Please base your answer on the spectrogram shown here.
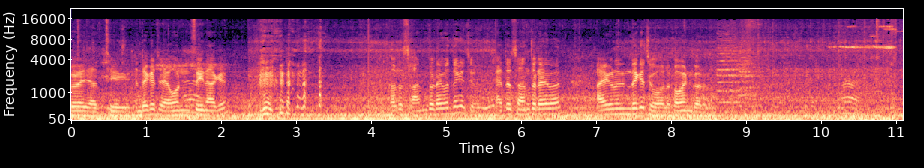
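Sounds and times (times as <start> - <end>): people talking: 0.0 - 3.0, 4.2 - 8.6
diesel bus engine rumble: 0.0 - 11.0
road noise: 0.0 - 11.0.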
